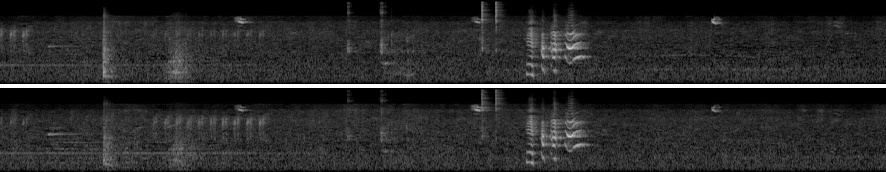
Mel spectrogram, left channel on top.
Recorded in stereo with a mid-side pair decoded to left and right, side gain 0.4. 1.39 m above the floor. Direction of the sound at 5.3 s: Straight ahead.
